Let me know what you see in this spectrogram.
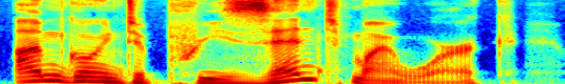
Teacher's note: But if I say, I'm going to present my work with the stress on the second syllable, now it's a verb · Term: word stress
